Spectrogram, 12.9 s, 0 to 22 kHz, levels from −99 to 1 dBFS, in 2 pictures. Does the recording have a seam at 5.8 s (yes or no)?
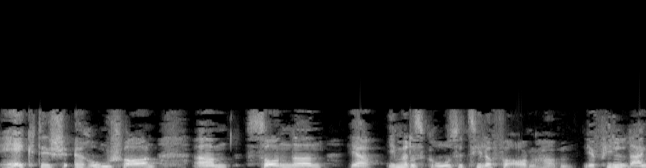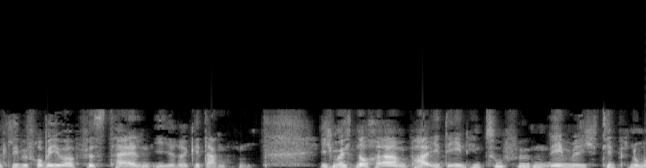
yes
